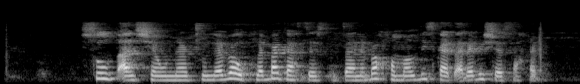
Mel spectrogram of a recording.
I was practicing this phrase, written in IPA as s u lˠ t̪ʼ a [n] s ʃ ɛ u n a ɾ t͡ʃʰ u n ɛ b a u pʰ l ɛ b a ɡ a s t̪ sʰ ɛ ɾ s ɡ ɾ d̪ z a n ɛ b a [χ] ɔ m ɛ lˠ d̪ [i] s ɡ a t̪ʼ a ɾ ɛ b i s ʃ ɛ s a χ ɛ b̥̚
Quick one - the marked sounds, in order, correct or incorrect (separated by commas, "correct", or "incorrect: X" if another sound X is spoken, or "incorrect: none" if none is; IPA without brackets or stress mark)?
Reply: correct, correct, correct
